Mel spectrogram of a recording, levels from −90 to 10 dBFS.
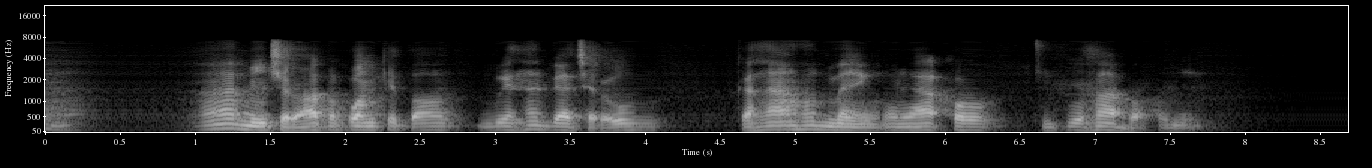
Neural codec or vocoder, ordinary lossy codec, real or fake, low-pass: codec, 16 kHz, about 1 kbps, DyCAST, with the encoder's durations; none; fake; 7.2 kHz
